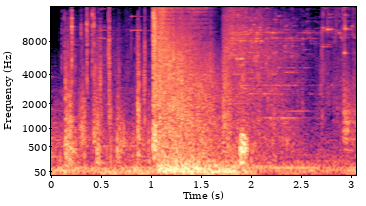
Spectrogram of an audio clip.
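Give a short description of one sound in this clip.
A body crashes heavily to the floor.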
